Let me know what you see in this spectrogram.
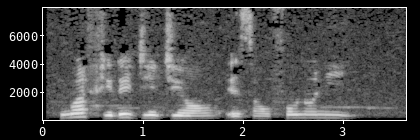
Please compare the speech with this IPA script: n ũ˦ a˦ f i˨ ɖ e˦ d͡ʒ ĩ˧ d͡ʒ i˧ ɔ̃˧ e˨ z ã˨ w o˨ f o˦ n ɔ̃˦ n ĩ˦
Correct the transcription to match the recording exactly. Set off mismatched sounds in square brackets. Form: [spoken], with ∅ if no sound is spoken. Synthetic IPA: n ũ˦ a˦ f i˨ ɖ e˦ d͡ʒ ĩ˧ d͡ʒ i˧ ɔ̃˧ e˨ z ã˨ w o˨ f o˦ n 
